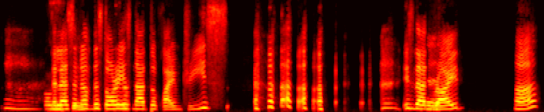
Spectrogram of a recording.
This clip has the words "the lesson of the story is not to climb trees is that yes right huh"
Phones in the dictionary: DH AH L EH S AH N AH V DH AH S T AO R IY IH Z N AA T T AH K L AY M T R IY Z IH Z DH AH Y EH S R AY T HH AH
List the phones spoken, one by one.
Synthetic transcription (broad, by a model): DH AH L EH S AH N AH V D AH S T AO R IY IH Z N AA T T AH K L AY M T R IY S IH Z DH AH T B R AY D HH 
